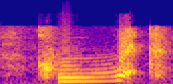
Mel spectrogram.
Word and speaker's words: quick: So, for example, the word quick is pronounced with a K and a strong W sound.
